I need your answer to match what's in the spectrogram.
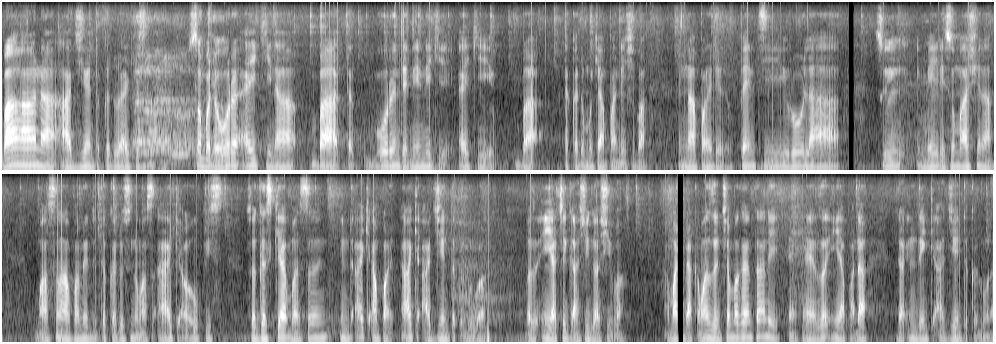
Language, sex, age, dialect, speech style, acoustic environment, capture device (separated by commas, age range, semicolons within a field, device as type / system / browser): Hausa, male, 25-34, Nigeria - Kano, focused, nature; construction, mobile / Linux / Chrome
